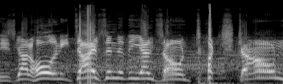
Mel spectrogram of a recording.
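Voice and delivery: climbing excited shout; touchdown call. Real, not acted. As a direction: yell it as he scores.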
